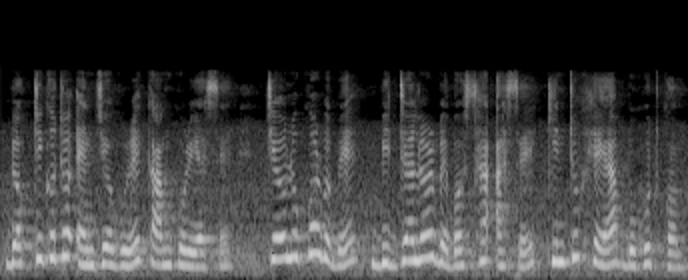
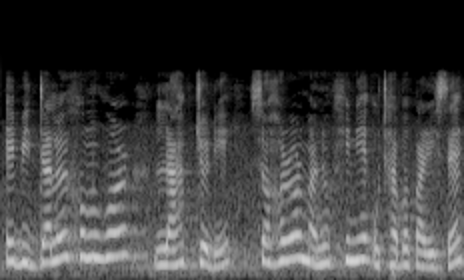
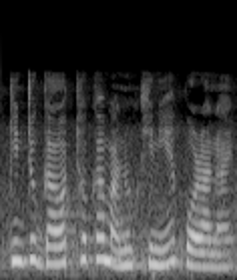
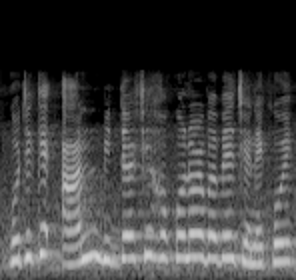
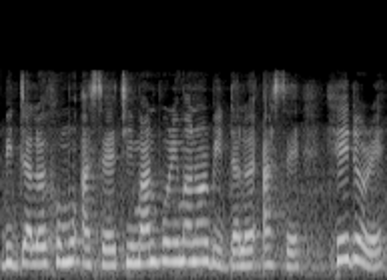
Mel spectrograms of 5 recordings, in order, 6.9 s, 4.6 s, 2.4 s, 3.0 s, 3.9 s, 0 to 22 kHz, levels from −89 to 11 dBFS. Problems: none marked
